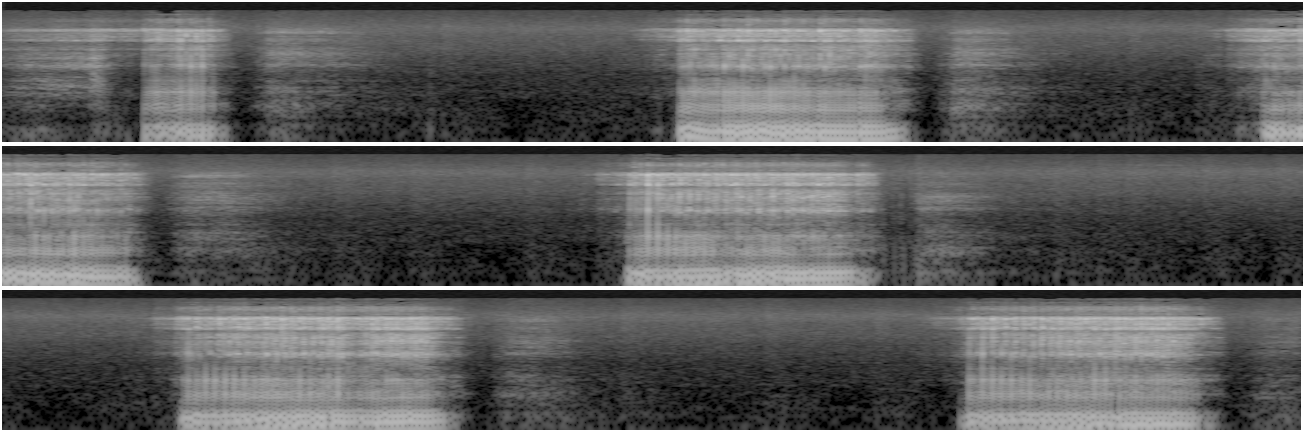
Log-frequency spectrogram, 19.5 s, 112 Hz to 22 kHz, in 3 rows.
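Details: Snoring during a short, light nap: loud, regular snores on each in-breath, one every 3–4 seconds with quiet pauses between, in a quiet room; ordinary snoring.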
